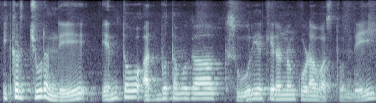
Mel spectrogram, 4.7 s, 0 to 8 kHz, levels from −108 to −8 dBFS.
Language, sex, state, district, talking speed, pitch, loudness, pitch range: Telugu, male, Andhra Pradesh, Manyam, 100 wpm, 145 Hz, -20 LUFS, 120-150 Hz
